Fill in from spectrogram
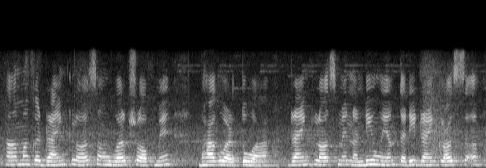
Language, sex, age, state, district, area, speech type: Sindhi, female, 45-60, Uttar Pradesh, Lucknow, rural, spontaneous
